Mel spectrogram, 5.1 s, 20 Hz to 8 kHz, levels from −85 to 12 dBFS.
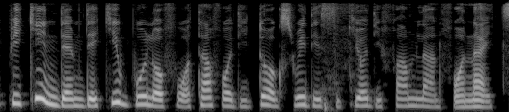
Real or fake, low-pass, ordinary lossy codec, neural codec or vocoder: real; 7.2 kHz; none; none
